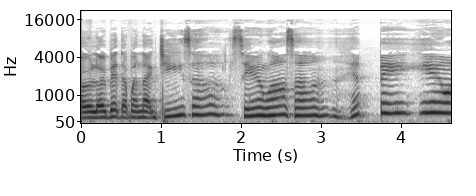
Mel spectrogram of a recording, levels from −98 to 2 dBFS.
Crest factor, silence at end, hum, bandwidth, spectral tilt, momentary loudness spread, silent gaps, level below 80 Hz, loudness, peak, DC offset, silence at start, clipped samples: 14 dB; 0 s; none; 12 kHz; -4.5 dB/octave; 9 LU; none; -54 dBFS; -19 LUFS; -4 dBFS; under 0.1%; 0 s; under 0.1%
